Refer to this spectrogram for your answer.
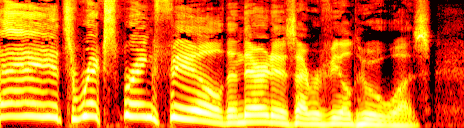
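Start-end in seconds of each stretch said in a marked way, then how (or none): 0.0-1.7 mock screamed shout, very high-pitched. Retelling what he screamed out at a concert: imitating someone screaming. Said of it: "he screamed out".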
